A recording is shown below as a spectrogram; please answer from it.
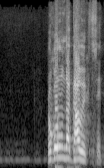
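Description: A man speaking through a lecture microphone, his voice starting about a second in after a short pause; a faint steady hum runs underneath.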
